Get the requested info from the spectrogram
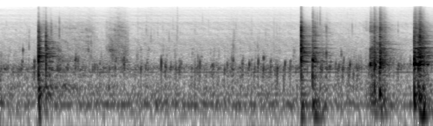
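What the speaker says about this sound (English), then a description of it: "Bringing it to a strong boil." Vietnamese basa fish sour soup broth bubbles at a strong boil in a pot, a steady close roiling with several louder bursts of splashing and clatter.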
